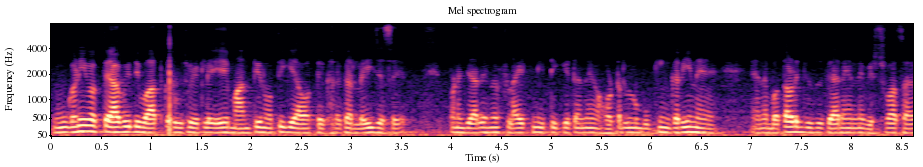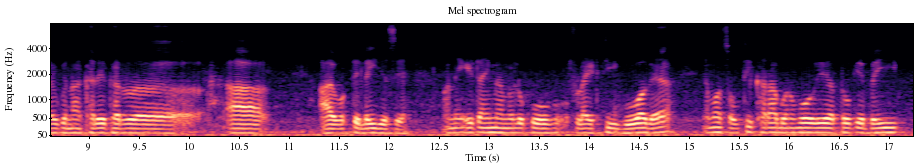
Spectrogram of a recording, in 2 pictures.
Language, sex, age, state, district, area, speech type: Gujarati, male, 45-60, Gujarat, Ahmedabad, urban, spontaneous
